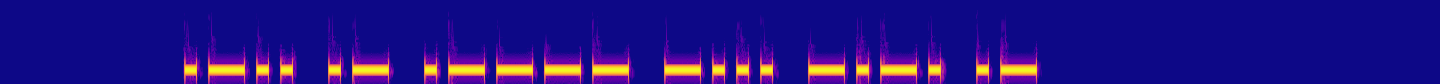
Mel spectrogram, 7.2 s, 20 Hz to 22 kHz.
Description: Morse code, heard as a keyed tone, about 21 wpm, 700 Hz. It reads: LA1BCA
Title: DXCC-100 Call Signs - 6 Characters - 20wpm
